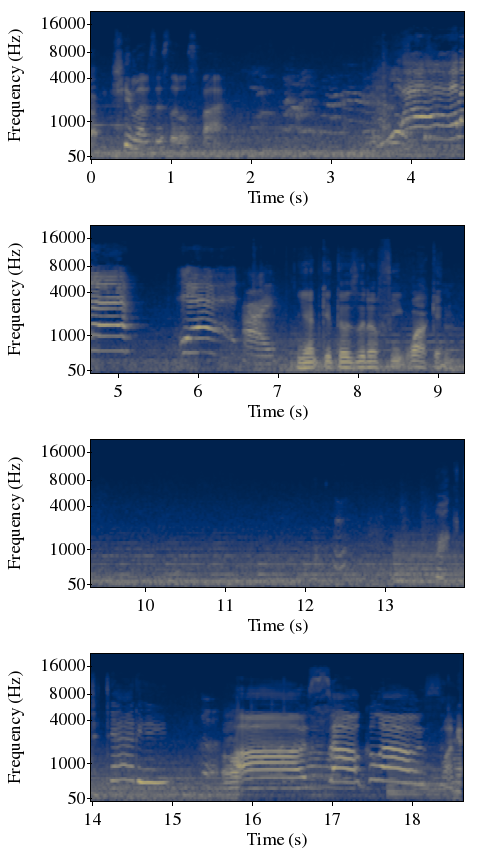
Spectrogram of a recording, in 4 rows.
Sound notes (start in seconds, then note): 3.8 baby babbles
